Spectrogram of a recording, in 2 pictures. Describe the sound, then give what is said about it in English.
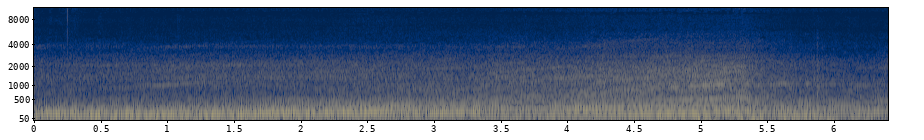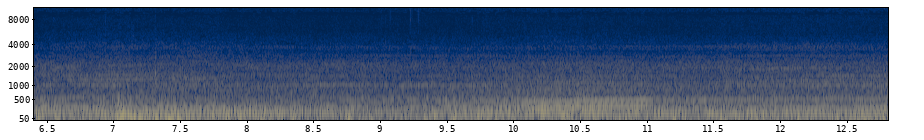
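A motorcycle engine with a stock exhaust revs steadily, loud, its pitch sweeping up and down through several throttle blips with a rough, throaty exhaust note and no voices over it. “Okay, so not too bad for a stock exhaust.”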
